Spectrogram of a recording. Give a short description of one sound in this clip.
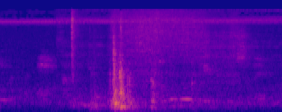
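A detergent drawer slides open with a plastic rattle.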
